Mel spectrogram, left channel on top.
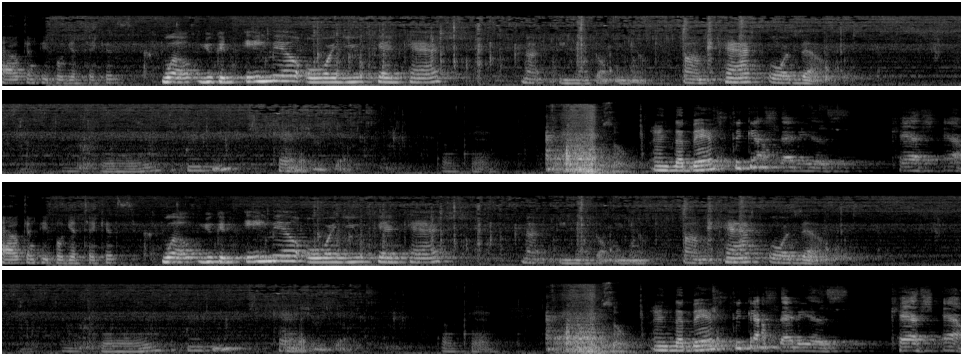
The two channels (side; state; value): both; normal; correlation 0.61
